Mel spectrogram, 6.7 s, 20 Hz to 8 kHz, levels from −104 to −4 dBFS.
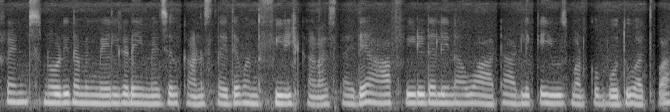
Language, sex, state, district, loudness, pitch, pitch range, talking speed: Kannada, female, Karnataka, Dharwad, -31 LUFS, 175 Hz, 170-185 Hz, 190 wpm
